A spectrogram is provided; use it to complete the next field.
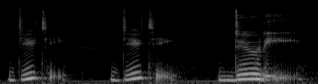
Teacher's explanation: she also replaces the t sound with a d sound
